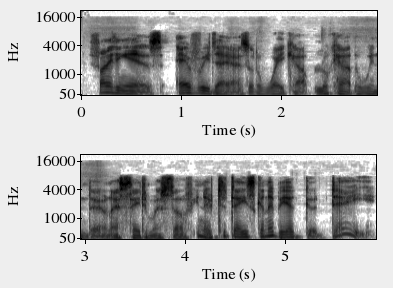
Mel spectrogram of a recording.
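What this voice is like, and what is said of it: Clear British accent. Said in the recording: “British accent going for you there. It's very, very clear.”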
